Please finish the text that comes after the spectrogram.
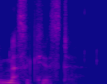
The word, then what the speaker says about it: masochist: So we say massochist.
